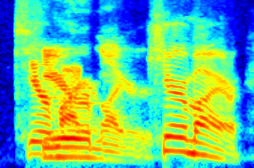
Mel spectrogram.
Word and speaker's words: Kiermaier: But I wanted to add the comment that she had about the Kiermaier, but how do you pronounce his name? Kiermaier. All right.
